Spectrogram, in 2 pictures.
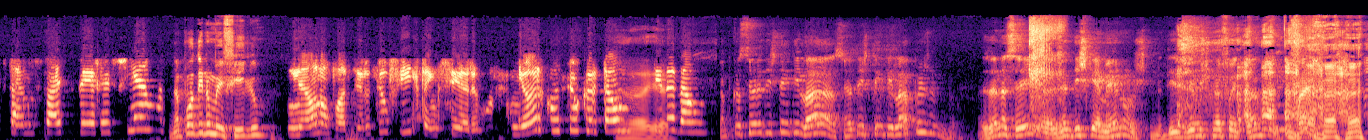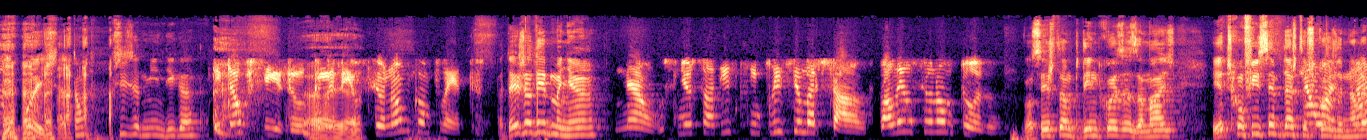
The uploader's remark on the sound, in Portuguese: RFM - Telefonema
